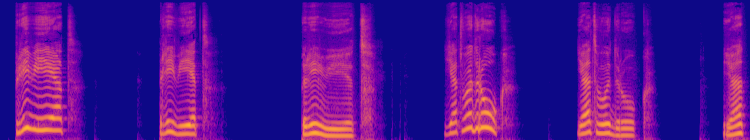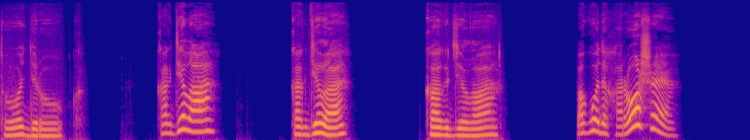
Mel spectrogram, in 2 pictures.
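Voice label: vox Russian child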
